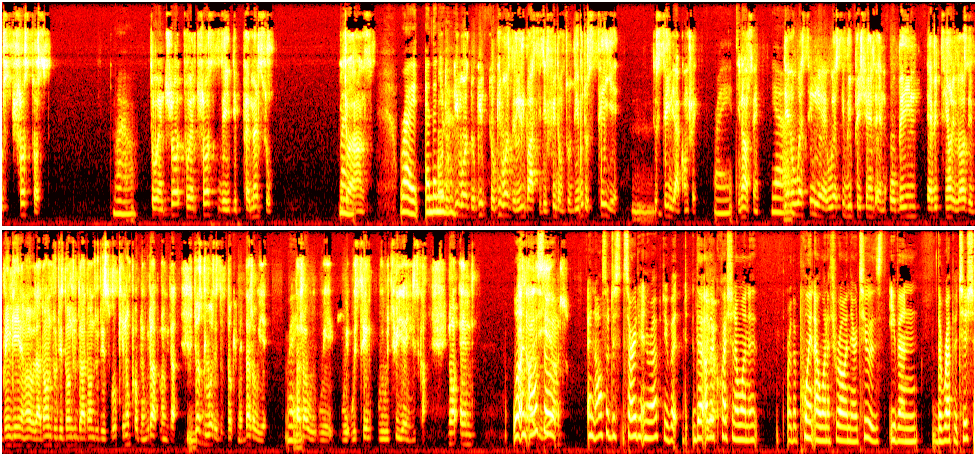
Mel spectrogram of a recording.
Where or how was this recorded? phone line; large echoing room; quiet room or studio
phone line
